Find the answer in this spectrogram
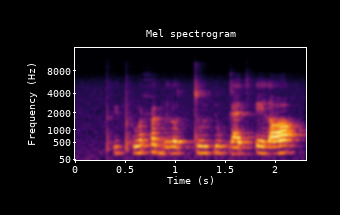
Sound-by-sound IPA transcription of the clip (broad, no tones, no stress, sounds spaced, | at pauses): pʼ y pʼ u ħ ø b ɯ l o tː u l ɗ u ɡ æ t͡sʼ e l ɑ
